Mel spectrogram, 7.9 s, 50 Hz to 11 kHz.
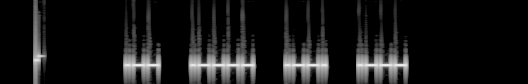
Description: Morse code, heard as a keyed tone, about 22 wpm, spaced as for 13 wpm, 700 Hz. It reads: W1PJ
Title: USA Call Signs - 4 Characters - 3x Character Spacing - 22wpm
